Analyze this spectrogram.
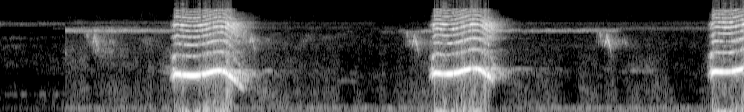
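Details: Asian koel lure call for slingshot bird hunting: a single loud, rich swooping note that rises then dips, repeated about every two seconds over a faint steady high whine.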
